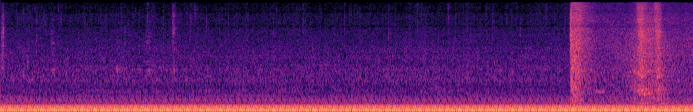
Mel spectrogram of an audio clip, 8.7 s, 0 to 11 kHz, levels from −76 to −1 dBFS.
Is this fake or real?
real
